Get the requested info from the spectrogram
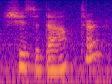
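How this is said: The pitch rises at the end. It is a question. "this rising intonation"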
